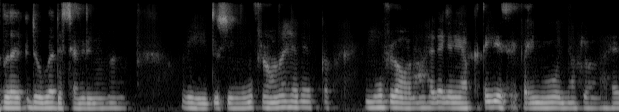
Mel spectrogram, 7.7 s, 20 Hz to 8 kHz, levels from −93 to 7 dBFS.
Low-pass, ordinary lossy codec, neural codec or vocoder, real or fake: 7.2 kHz; none; codec, 16 kHz, 2 kbps, X-Codec, HuBERT features, trained on general audio; fake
